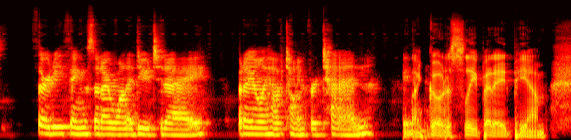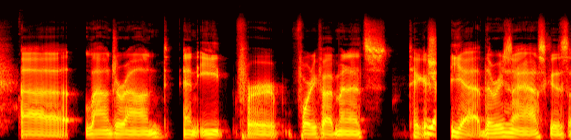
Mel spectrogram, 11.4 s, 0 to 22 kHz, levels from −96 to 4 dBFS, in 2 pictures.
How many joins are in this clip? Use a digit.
3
